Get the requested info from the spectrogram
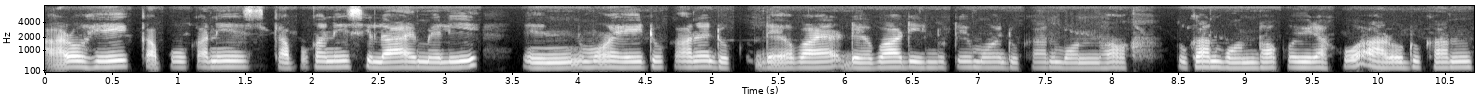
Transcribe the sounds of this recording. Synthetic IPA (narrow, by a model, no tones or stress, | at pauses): a̰ɹuɦejka̰pukanikapʊkanisilajmeli | mojhejdʊkanɛdɛbadɛwbaɹdintutemojdʊkanbɔndʱɔ | d̥ʊkanbɔndʱɔkoɹiɹakʰʊ̃aɹudʊkan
